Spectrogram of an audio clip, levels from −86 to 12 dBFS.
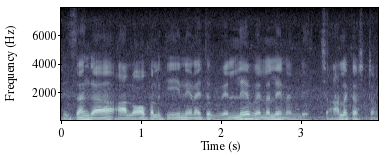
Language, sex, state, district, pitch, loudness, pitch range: Telugu, male, Andhra Pradesh, Manyam, 120 Hz, -15 LUFS, 110-130 Hz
